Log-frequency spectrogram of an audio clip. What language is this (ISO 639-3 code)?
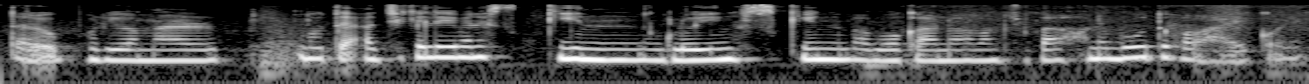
asm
